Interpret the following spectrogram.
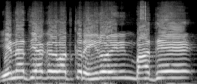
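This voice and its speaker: High-voiced man doing stand-up. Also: flat delivery, brisk, sharp tone. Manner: storytelling, addresses audience as sir, mimics voices. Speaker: stand-up comedian. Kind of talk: live stand-up jokes and moral talk. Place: stage before a live audience.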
